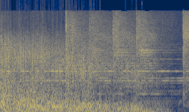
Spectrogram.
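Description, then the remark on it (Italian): A loud, heavy thud of a woman falling, with a deep booming rumble that lingers for a couple of seconds before easing off. No one speaks. “E che fosse a botta?”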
